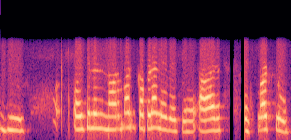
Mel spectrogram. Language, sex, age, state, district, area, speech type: Maithili, female, 18-30, Bihar, Sitamarhi, rural, conversation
